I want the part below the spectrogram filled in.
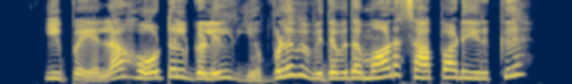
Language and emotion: Tamil, surprised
